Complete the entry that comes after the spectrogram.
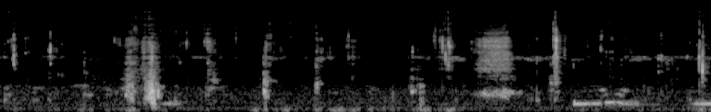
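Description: Close-up eating sounds: wet chewing and lip-smacking clicks from someone eating rice and chicken curry by hand, with a couple of short breaths and a brief murmur about six seconds in.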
